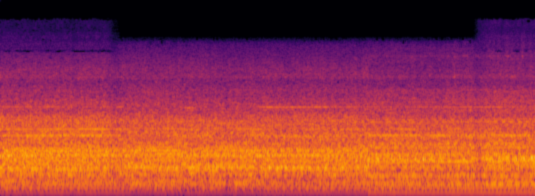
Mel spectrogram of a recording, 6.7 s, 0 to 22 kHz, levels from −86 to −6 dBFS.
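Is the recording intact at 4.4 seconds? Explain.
No. At 4.4 s you're in the middle of a digital radio blending to analogue that runs from about 1.34 s to 6.09 s. The receiver lost its digital stream and cross-faded over roughly 186 ms to the station's FM broadcast. So you get that FM character: a level drop of about 2 dB, and a hiss floor sitting roughly 30 dB under the audio.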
